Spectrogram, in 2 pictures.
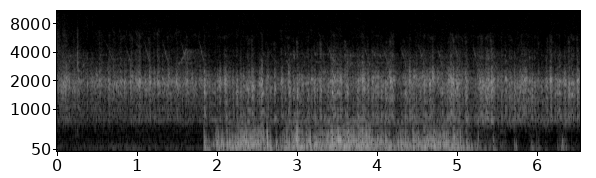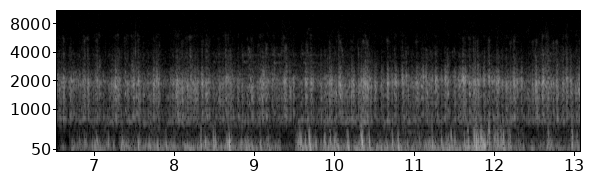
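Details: Early-spring chorus of wood frogs, small frogs with black masks that call sometimes while ice remains on the pond: continuous overlapping quacking clucks, partly masked by loud low rumbling bursts of wind or handling noise.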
